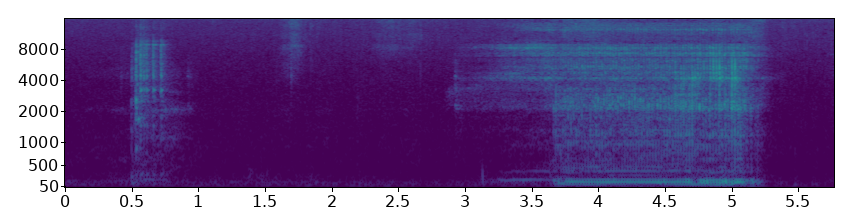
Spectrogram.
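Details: Cane Corso (Italian Mastiff) dog sleeping: a short snort, then a long, loud, deep vibrating snore on the in-breath; heavy snoring in a large dog.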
